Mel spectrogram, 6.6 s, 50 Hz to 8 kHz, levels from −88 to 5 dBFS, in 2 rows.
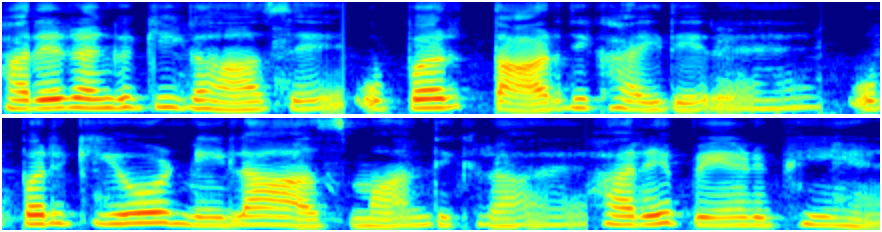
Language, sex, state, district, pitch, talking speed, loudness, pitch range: Hindi, female, Goa, North and South Goa, 215 Hz, 210 wpm, -21 LUFS, 200-235 Hz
